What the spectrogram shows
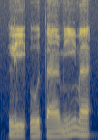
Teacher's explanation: Nggak ada yang ditahan, nggak ada yang didobel, nggak ada yang dengung.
